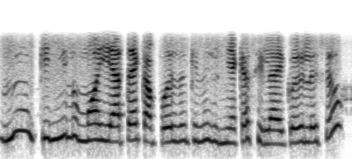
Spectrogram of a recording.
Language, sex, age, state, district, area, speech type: Assamese, female, 45-60, Assam, Biswanath, rural, conversation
